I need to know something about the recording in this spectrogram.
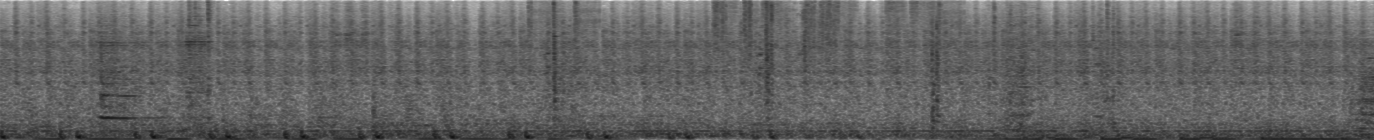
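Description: A machine rattles and clanks while being repaired.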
